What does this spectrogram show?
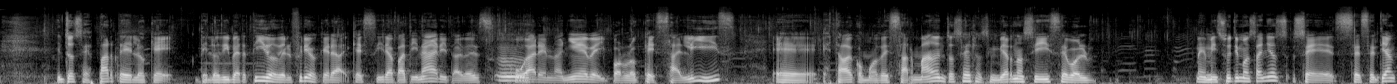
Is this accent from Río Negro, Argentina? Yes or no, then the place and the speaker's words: no; El Calafate, Santa Cruz, Argentina; Sí, yo soy de Santa Cruz, de Calafate, y mi casa de Calafate era muy linda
